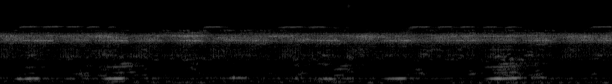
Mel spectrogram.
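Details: High steady insect buzz at midnight, dotted with rapid faint chirps and irregular low short tones, around eighty a minute.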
